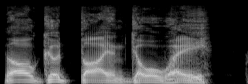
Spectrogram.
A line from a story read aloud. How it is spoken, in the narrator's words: grunted the dwarves, all the more angry because they were really filled with dismay at losing him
